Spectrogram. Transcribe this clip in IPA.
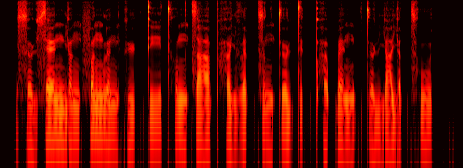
s ɵ˨˩ ɥ s ɛː˧ ŋ j ɐ˨ ŋ f ɐ˥ ŋ l ɵ˨ n k yː˧ k̚ t̪ iː˨ t̪ʰ ʊ˧ ŋ t͡s aː˨˩ pʰ ɐ˨˩ j l ɐ˧ t̚ t͡s ʊ˨ ŋ t̪ ɵ˨˥ ɥ t̪ ɪ˥ k̚ pʰ ɐ˨˥ p̚ ɛː˨˩ ŋ ʊ˧ k̚ t̪ ɵ˨˩ ɥ j aː˨˩ j ɐ˥ t̚ t͡sʰ uː˥ t̚

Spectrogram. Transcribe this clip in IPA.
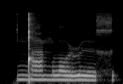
ŋ͡ǃ a ŋ lˠ o ɭ ʏ x

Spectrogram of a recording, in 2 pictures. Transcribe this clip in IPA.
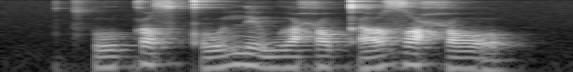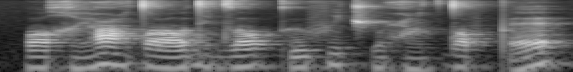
t͡sʼ o k ɯ sˤ kʼ o n e w ɤ ħ ɔ kʼ a zˤ ɛ ħ ɔ | ɔ χ e̤ ʕ e̤ tˤ w ɔ d e̤ d l ɔ kʼ ɯ f i t͡ʃʼ ṳ ħ i̤ tˤ dˤ o f pʼ ɛ

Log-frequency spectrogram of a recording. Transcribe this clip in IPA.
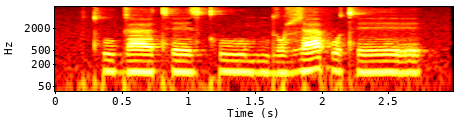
tʰ u ɡ æː tʰ eː z kʰ uː m n d o ɮ æ f o tʰ eː

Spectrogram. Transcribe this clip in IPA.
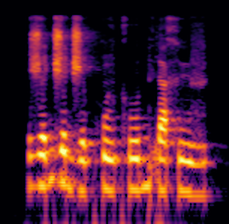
ʒ ə d͡ʒ ə d͡ʒ e kʷʰ ẽ v kʰ u bʲ ṵ ɾ a x y v

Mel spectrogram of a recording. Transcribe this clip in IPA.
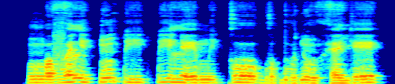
ŋ ɔ˨ v ə˦ l i˨ k͡p ũ˦ k͡p iː˨ k͡p i˦˨ l eː˧ m i˧ k oː˦˨ ɡʷ ə˧ ɓ u˧ ɗ ũ˨ h ɛ˨ j e˦

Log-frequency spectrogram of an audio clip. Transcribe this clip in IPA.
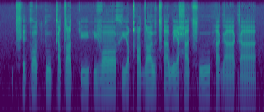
t͡sʰ ɘ k ɔ t͡sʼ u k ɘ tˤ ɘ t͡sʼ yː h y v ɔː x yː qʰ e dˤ uː t͡sʼ a w e ħ a t͡sʰ uː h a ɡ aː k a

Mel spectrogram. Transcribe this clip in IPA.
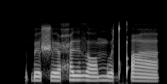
ɓ ø ʃ ø ħ ɨː ð ɔ m u d qʼ aː

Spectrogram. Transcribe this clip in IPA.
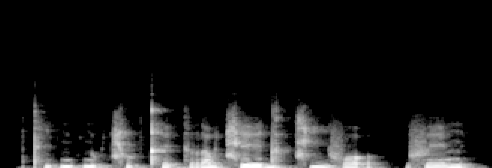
tʰ i˨˩ t̚ m u˨˩ k̚ n u˨˩ k̚ t͡ɕʰ u˨˩ k̚ tʰ e˨˩ ʔ k r a˩˦ w t͡ɕʰ eː˦˥ d ɯ˨˩ k̚ t͡ɕʰ iː˨˩ f ɔ˦˥ ʔ | f e˦˥ n

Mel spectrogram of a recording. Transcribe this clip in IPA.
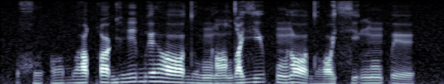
χʷ ə̤˨ ʔ ɔ̤˧ bʱ ʌ˧ qʷ ɪ˧ ɡʱ i˦ b ɪ˦ ɦ ɔ˧ dʱ ũ˨ ɾ ɔ̃˧ dˤ ʊ˦ zʲ u˦ p ũ˨˦ ɾ ɔ˨ dʱ ɔ˨ sʲ ə˧ ŋ ũ˧ p ɪ˨

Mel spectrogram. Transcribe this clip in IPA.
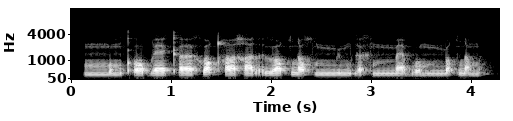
mː o m kʼ ɔ b ɛ kʼ ɐ x o qʰ ɛ χ a r l o q n o χ mː ʉ m ɡ ɐ x mː æ b o mː y q n ɐ m

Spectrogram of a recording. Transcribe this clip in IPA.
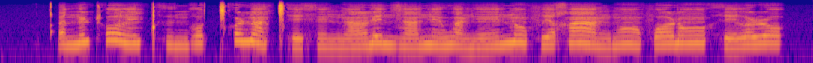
qʼ ɨ˩ n ẽ˥˩ ʈʰ ɔ˥˩ l ẽ˧ ǃʰ ɨ˩ ŋ ɡ ɔ˧ ǀʰ ɔ˥ ɳ ã˩ ǀʰ e˩ x ẽ˩ ŋ ɡ ãː˩˥ ɽ e˧ n z ã˩˥ n ẽ˩˥ w ã˩ ɡ ẽː˩˥ n ɔ̃˥˩ f e˧ χ ãː˥˩ ŋ ɡ ɔ̃ː˥˩ f ɔː˥ ɽ ɔ̃ː˥ h e˩˥ l ɔ˥ ɭ ɔ˥

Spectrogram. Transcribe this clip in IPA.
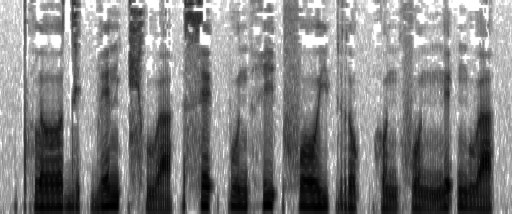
pʰ l ɤː˦˥ d i˨˩ t̚ b e˥˩ n t͡ɕʰ u˨˩ a̯ | s e˦˥ ʔ p u˧ n h i˥˩ ʔ f oː˧ j p r o˨˩ k̚ h o˨˩ n f o˨˩ n ŋ e˥˩ ʔ ŋ u˧ a̯

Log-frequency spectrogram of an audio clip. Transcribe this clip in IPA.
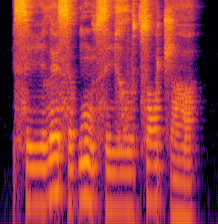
s iː˨ l e˦ s ɪ˨ ɡʷ ũ˦˨ s i˨ ɣ u˨ t͡s ɔ˦ t͡ʃ a˨

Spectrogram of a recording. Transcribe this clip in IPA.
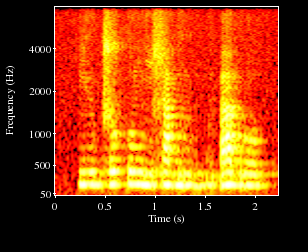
j ɨː b z ʊ k ʊ ŋ i ɬ a ɡ͡b ɨː b ɓ ɨ ʔ a b ʊ

